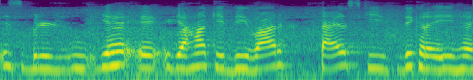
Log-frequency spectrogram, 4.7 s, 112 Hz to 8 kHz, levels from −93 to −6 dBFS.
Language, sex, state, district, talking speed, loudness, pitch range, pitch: Hindi, female, Bihar, Supaul, 150 wpm, -16 LUFS, 205-235 Hz, 210 Hz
